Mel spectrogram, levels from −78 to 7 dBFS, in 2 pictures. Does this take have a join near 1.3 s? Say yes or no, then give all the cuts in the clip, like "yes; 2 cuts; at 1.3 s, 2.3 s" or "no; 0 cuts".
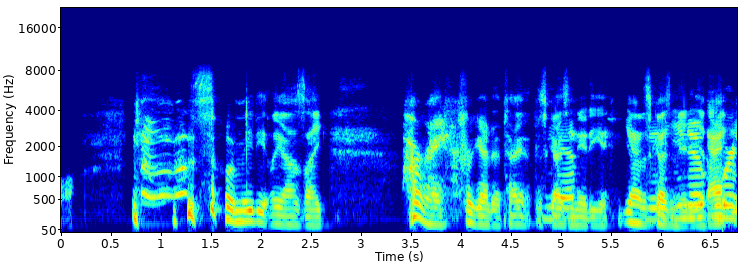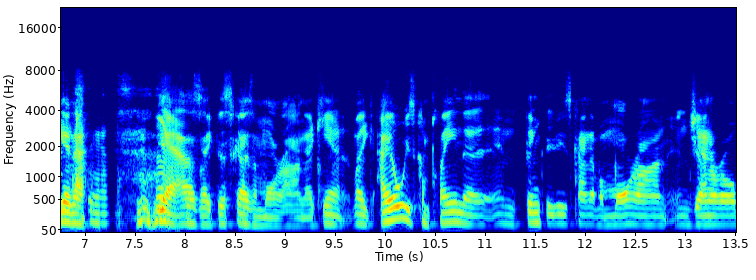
no; 1 cut; at 6.6 s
